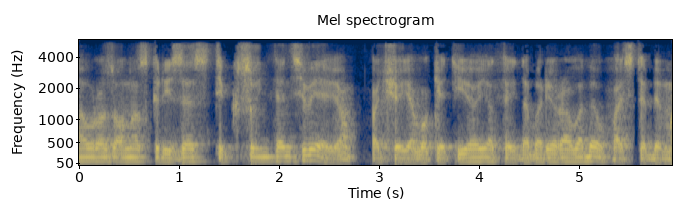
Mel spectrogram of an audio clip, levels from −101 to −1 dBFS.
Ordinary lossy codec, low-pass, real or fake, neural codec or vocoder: AAC, 24 kbps; 5.4 kHz; real; none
